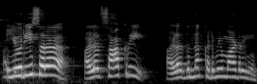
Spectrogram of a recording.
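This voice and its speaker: A woman's voice: very high voice, quick pace, a bit bright. A woman playing a bossy male police inspector in a comic skit, speaking with a North Karnataka Kannada accent and scolding his constable.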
